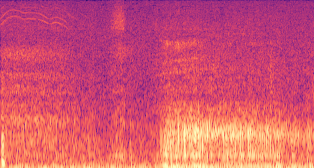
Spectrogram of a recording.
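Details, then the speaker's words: Loud snoring from an adult man, recorded by his wife during sleep. "I don't know but that snoring was just going on and on and I was like I was really apologetic I was like you know what I don't want to be a guy who snores well she taped me snoring I still can't believe this is me"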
